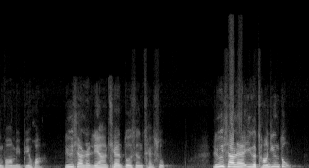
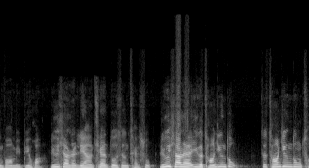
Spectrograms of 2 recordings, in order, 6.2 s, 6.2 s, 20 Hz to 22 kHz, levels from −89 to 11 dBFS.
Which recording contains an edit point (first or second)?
second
